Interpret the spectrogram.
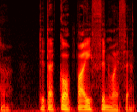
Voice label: "gobaith", Welsh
